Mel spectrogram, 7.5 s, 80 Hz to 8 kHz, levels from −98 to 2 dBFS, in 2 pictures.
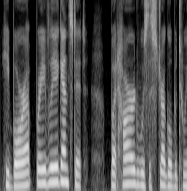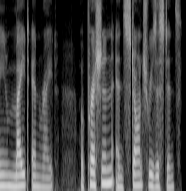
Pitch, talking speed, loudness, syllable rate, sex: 180 Hz, 150 wpm, -19 LUFS, 4.6 syllables/s, female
